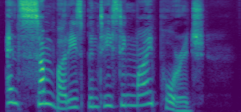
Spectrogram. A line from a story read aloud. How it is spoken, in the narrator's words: squealed the baby bear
